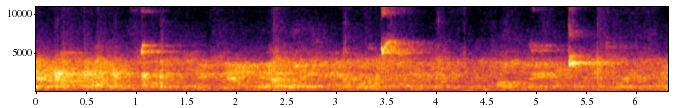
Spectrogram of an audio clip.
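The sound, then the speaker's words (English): Basketball dribbled at the free throw line during a high school boys' game between Exeter and Springford, a few hollow bounces under steady crowd noise. “He's got the dribble for his second. He toes the line.”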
